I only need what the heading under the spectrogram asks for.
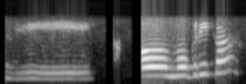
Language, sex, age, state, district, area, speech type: Hindi, female, 60+, Uttar Pradesh, Hardoi, rural, conversation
